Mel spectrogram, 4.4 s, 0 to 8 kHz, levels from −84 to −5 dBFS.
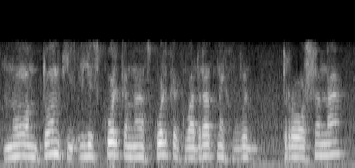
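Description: Speech running through the GSM full-rate codec for its whole length, with plainly audible buzzy, gravelly roughness that fits a 13 kbps vocal-tract model driven by decimated pulse excitation. A spectrogram shows energy cut off flat at 4 kHz, with coarse, smeared harmonics below.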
